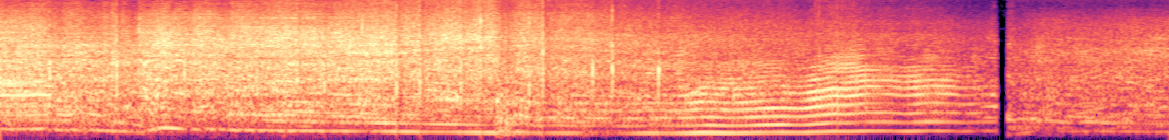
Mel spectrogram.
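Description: Rally car engine passing at speed. Its note dips, then climbs and wavers as it accelerates away. It cuts off abruptly about five seconds in and a second engine note takes over.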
